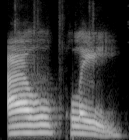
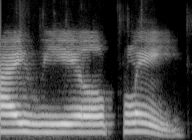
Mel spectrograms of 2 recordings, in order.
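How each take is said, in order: First: The word will is contracted onto I. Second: The word will is said in full.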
